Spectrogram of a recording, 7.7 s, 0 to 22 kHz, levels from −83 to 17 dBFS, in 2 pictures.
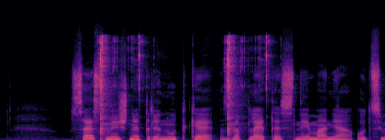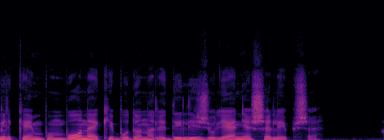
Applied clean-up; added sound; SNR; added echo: none; Crack; 3 dB; none.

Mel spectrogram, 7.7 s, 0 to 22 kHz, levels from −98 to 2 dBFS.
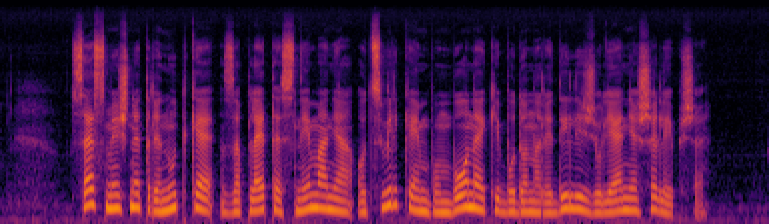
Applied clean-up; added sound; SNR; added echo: none; none; none; none.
